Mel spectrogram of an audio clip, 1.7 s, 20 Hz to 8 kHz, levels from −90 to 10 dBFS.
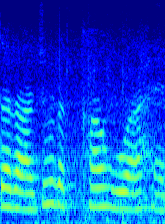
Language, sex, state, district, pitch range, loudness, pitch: Hindi, female, Uttar Pradesh, Budaun, 220-255 Hz, -36 LUFS, 240 Hz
